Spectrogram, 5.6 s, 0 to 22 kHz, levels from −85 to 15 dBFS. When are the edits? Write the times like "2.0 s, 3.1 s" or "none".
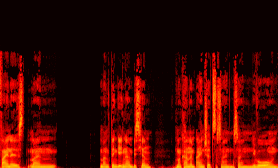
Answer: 2.2 s, 3.5 s, 3.9 s, 4.3 s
